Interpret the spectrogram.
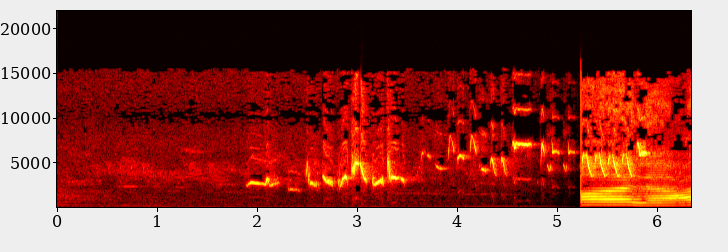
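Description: Small birds chirping in quick, high twittering calls, starting about two seconds in and lasting about three seconds; music with sustained pitched notes cuts back in near the end.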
